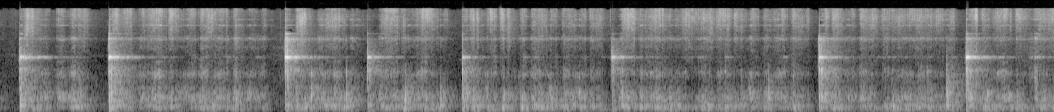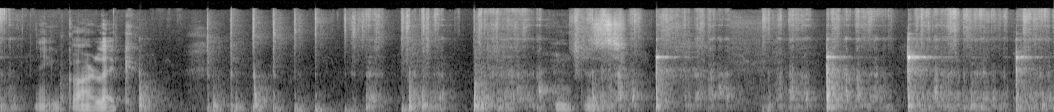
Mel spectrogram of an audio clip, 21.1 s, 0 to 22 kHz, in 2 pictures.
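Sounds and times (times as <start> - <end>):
stone pestle knocking in mortar: 0.2 - 1.4, 2.9 - 5.3, 7.6 - 8.6, 9.4 - 10.6, 11.9 - 15.7, 18.8 - 21.0.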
